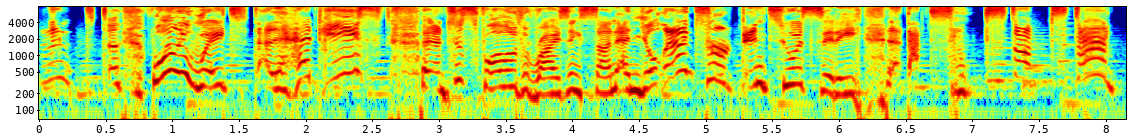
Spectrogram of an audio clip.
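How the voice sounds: A man uses a put-on character voice at an extremely high pitch, with big pitch swings. He talks at a fairly slow pace with few pauses over clear music in the background.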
